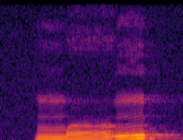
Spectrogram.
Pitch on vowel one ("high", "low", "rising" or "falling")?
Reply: rising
